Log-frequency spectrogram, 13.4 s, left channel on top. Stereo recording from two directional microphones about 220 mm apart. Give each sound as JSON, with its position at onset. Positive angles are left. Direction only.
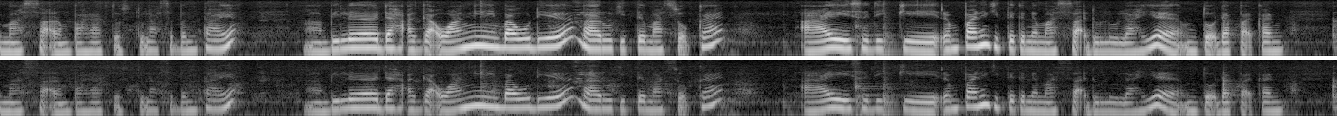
{"t": 0.1, "sound": "speech", "side_deg": 20}
{"t": 2.0, "sound": "speech", "side_deg": 20}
